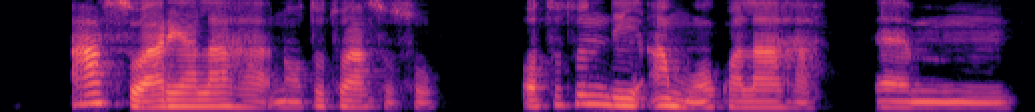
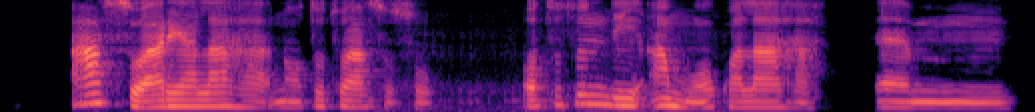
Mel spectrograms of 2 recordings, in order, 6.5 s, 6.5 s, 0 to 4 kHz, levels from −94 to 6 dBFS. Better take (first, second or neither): first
